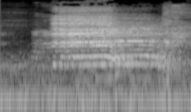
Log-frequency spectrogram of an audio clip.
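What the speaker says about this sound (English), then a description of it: "Bye, goats." Goats bleating on a farm, a single drawn-out wavering bleat rising loud and close, then tailing off with a second voice joining near the end.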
